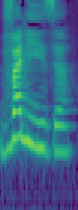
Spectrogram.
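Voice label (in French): "valise", French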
